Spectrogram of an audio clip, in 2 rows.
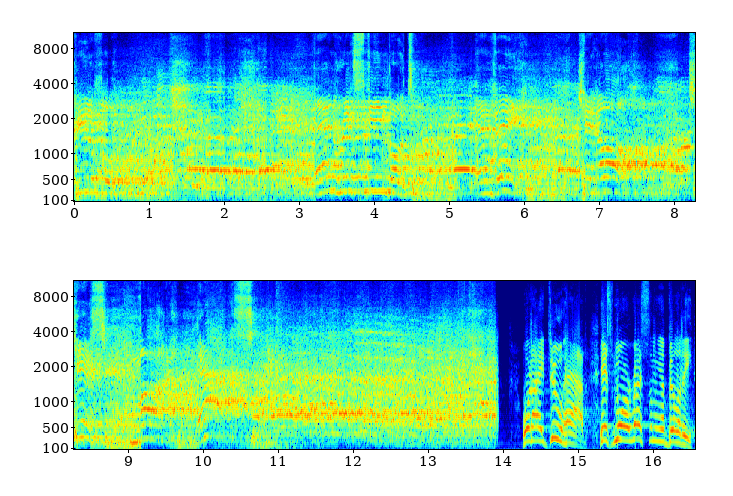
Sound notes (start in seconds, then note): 10.9 crowd cheering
